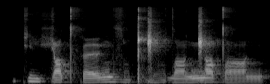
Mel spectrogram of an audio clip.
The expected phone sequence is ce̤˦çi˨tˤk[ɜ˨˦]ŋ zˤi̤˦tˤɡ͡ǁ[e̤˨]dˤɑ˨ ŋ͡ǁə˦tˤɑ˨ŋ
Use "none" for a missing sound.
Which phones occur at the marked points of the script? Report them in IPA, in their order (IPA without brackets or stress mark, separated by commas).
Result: ɜ˨˦, e̤˦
